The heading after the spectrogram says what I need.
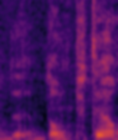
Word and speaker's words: dompteur: Je me rappelle, c'était un dompteur, dompteur ou dompteur, on dit. Les deux.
